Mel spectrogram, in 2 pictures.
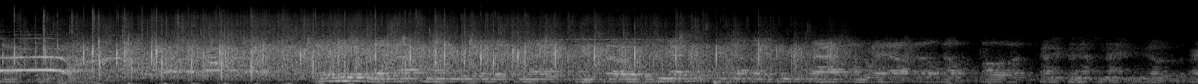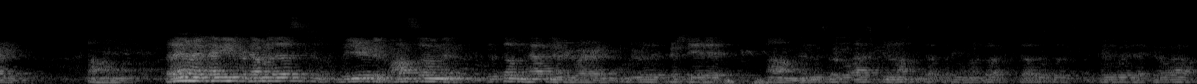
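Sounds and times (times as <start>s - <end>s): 
crowd applause: 0.0s - 9.4s
people cheering: 0.0s - 9.4s
speech: 3.2s - 18.2s.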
